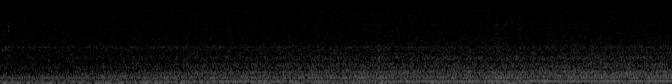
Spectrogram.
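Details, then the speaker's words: Noctua NF-P12 120mm fan at reduced speed on its black low-noise resistor adapter, supplied from 12 V, camera close: soft steady airy hush with a faint low hum, no ticking or rattle; a normal quiet fan. "very quiet fan also moves a pretty good amount of air"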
